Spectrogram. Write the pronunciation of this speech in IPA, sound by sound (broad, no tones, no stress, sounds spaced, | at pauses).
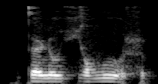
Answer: t̪ ə˞ ɳ u ç ɔ v u ɬ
